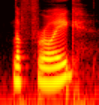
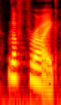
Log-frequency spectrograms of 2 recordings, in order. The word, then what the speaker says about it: Laphroaig: I had to Google how to pronounce it because, again, I'm not an expert. Laphroaig. Let me see. Laphroaig. Okay. L A P H R O A I G. Laphroaig.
